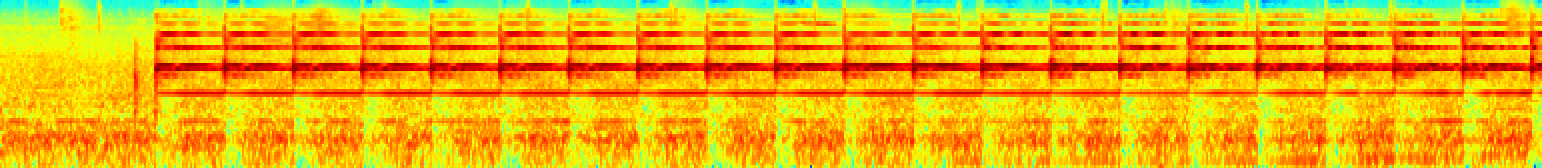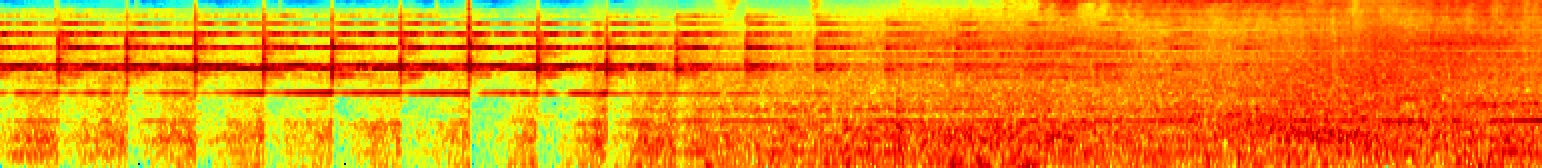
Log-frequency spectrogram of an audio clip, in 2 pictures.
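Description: A bell rings in quick, even strikes for about twenty seconds and then stops. After that the rolling noise of a Metrolink bi-level commuter train builds as its coaches pass close by.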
